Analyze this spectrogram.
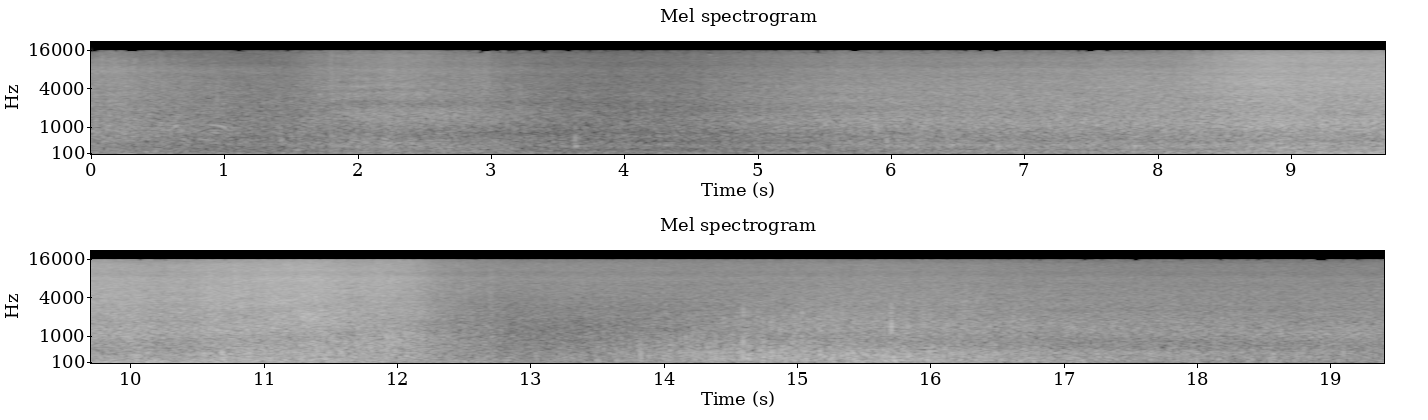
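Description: Ocean waves crash and roar in surges against rocks.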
